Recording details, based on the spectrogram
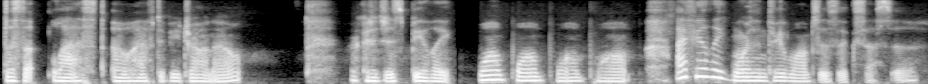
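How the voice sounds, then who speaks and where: A young man hosts a solo podcast in a mid-range, expressive voice that is creaky, warm, and slightly rough, at a measured pace with no echo. He rambles casually, sounds a little congested, drifts off on tangents, and hums and sings tunes.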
